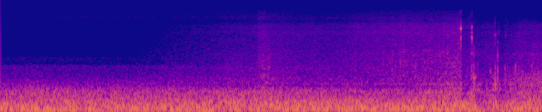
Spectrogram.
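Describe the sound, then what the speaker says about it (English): Hawaiian ocean surf rolling in, a loud, continuous low rushing roar of breaking waves heavily buffeted by wind noise on the microphone, with a couple of faint splashes near the end and no talk. "Look at those waves"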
